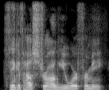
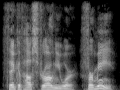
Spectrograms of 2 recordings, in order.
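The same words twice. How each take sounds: First: 'For me' ends the phrase without a break. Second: A break comes before 'for me'.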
